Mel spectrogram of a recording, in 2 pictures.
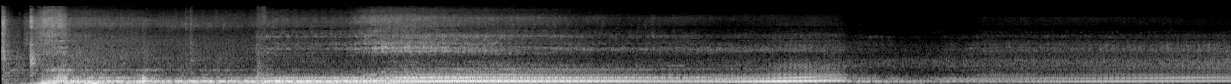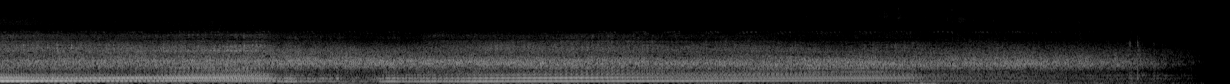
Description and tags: Sportscar Mustang, Recorded on little village Street in the north of France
